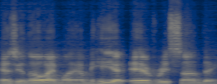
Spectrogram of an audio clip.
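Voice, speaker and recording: Here a man talks in a Brazilian accent at a medium pitch. His intonation is fairly even. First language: Portuguese. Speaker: civil engineer and migration advisor. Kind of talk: live stream Q&A tutorial. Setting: live stream. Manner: slow, deliberate; hesitant, many fillers.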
